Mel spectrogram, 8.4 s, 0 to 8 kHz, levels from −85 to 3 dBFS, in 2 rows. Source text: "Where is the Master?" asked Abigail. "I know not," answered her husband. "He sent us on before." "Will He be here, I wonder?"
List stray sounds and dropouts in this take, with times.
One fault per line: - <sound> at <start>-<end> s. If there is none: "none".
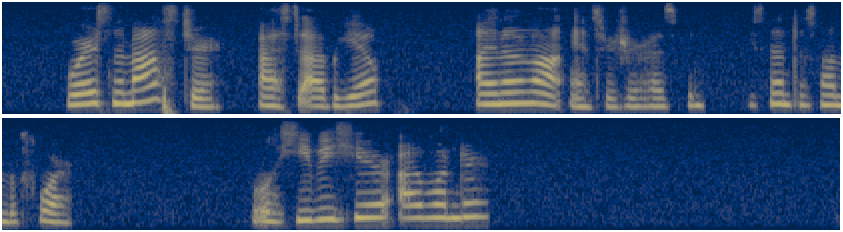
none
